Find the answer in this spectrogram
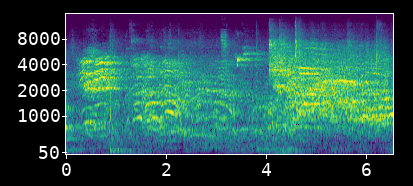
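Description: Volleyball rally in an echoing gym: sharp ball contacts amid players calling and spectators shouting. About four seconds in the crowd noise swells, typical of the point ending.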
